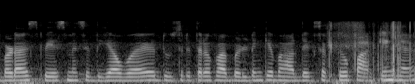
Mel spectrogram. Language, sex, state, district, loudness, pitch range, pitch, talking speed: Hindi, female, Haryana, Charkhi Dadri, -24 LUFS, 180-195 Hz, 190 Hz, 260 wpm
